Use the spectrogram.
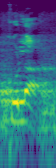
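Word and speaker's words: كل: دیکھیے، اگر صحیح تلفظ کی ادائیگی نہیں کیجیے گا تو معنی بدل جاتا ہے. قل، بڑا قاف، دو نقطہ والا قوف، قاف مطلب قل، کہیے، فرمائیے. اور کل، چھوٹا کاف والا کل، ایک معنی کل کا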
